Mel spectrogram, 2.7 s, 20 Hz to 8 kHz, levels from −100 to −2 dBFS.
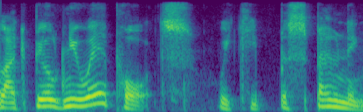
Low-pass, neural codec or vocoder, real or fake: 7.2 kHz; none; real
